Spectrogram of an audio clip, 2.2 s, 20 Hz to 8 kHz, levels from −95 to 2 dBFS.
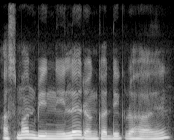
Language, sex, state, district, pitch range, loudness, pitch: Hindi, male, Arunachal Pradesh, Papum Pare, 130-160 Hz, -14 LUFS, 135 Hz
